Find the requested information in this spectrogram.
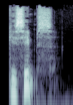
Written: gesims

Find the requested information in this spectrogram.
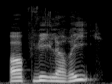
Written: opvigleri

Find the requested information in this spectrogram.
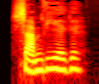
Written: samvirke

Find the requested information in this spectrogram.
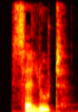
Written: salut

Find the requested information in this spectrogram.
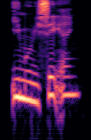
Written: immunisering

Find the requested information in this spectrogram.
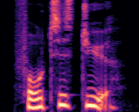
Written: fortidsdyr

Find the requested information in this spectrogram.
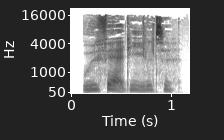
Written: udfærdigelse

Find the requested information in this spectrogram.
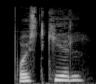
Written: brystkirtel

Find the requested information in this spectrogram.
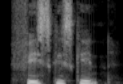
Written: fiskeskind

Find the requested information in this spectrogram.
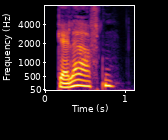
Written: gallaaften

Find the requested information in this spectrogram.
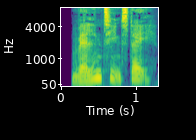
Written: valentinsdag

